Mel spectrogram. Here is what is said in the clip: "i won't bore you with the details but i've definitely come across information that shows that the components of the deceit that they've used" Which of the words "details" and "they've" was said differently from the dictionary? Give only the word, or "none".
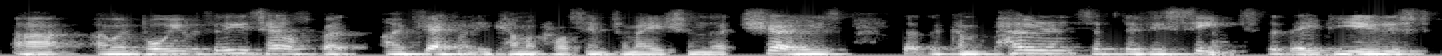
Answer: none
